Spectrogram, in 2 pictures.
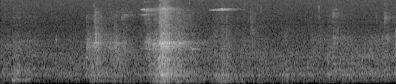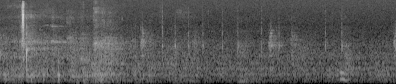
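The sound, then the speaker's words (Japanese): Windows sliding shut after a room is aired during a ventilation break: a few soft scraping slides, then a sharper click and light knocks, all fairly faint over a quiet background. “では窓閉めてください。この換気タイムの余計なお話は終わります。”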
